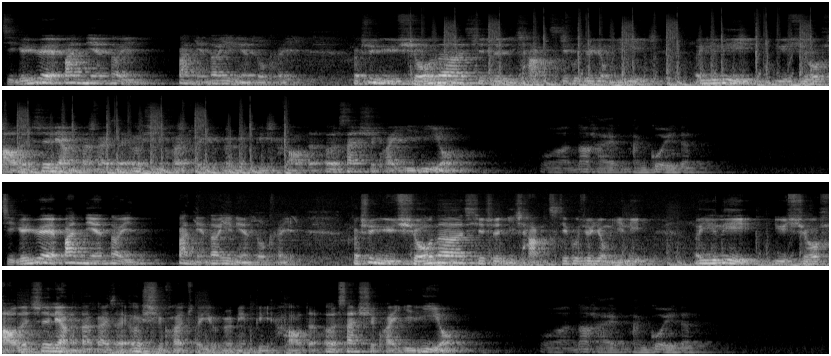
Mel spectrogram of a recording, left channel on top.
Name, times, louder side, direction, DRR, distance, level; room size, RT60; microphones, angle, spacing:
voice 1, 0.0-1.5 1.8-12.8, right 2 dB, 85° right, 6 dB, 1.0 m, -24 dB
sound 1, 1.9-7.1, right 2 dB, 55° right, 0.8 m, -44 dB
sound 2, 4.1-11.2, left 5 dB, 90° left, 0.4 m, -31 dB
voice 2, 13.6-15.1, equal, 5° left, 3 dB, 0.8 m, -37 dB
12.0 x 9.9 x 2.7 m, 0.87 s
head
